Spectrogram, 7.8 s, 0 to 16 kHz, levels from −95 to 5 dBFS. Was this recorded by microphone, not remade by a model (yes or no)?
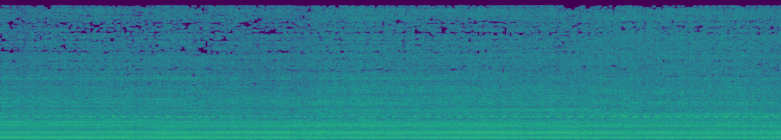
yes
